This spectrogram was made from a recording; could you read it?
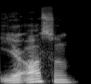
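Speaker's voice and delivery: ordinary talk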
